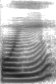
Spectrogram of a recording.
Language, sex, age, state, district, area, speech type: Odia, female, 45-60, Odisha, Cuttack, urban, spontaneous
